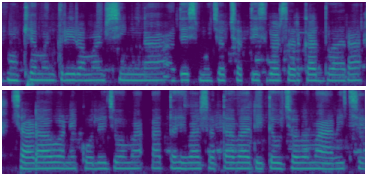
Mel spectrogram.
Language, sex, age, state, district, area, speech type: Gujarati, female, 18-30, Gujarat, Valsad, rural, read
